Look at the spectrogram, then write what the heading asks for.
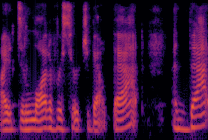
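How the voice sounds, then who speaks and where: With an American accent, a woman speaks at a fairly low pitch in a plain, everyday voice. Her pace is moderate. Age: 60s. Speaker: graphic memoirist and writing teacher. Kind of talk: interview.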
